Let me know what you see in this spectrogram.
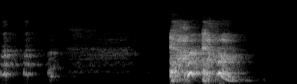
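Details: Productive (wet) cough.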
